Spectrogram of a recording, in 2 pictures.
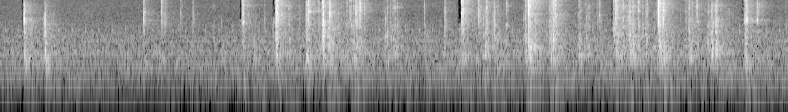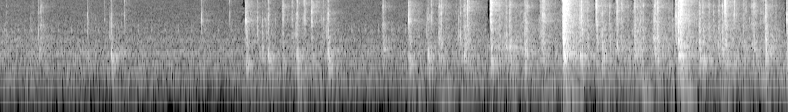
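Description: Two hands with long nails type on a pink plastic computer keyboard with white keys, tapping the keys. Quick, bright, clicky taps come in irregular bursts, with a short lull midway before the typing picks up again. Each tap is crisp and dies away almost instantly.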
